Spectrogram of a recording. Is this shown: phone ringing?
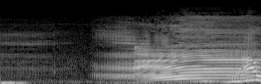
no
